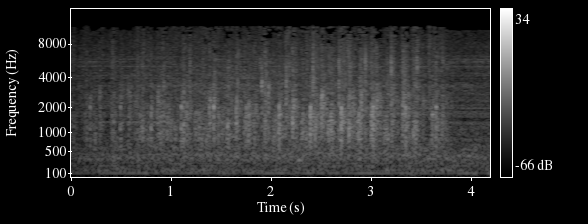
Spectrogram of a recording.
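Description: A group of people clapping: a dense, steady patter of applause over a low hum.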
